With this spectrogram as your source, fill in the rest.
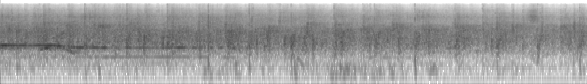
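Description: A church congregation bursts into sustained applause and cheering, a dense, loud wash of many hands clapping that carries on steadily throughout.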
